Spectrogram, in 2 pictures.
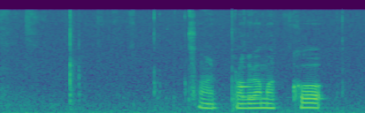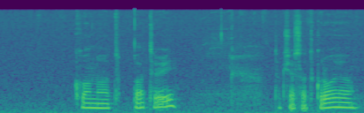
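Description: A laptop trackpad clicks now and then.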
